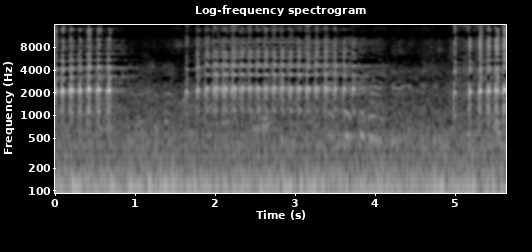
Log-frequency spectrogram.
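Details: A pair of masked lapwings (Vanellus novaehollandiae) in Sydney's Royal Botanic Garden, Australia, give loud, harsh, rapid chattering 'kek-kek-kek' bursts in three volleys, the longest about two seconds, over a low background rumble.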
